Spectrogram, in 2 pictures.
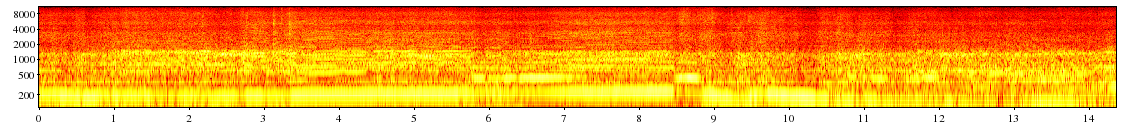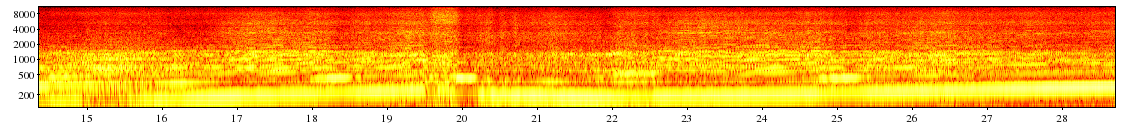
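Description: Peugeot 306 race car's four-cylinder engine heard from inside the stripped cabin at racing speed. Its pitch holds steady, dips and recovers sharply about nine seconds in, stays low for several seconds, then climbs as the car accelerates. It drops suddenly near twenty seconds in at a gear change and then climbs steadily again.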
